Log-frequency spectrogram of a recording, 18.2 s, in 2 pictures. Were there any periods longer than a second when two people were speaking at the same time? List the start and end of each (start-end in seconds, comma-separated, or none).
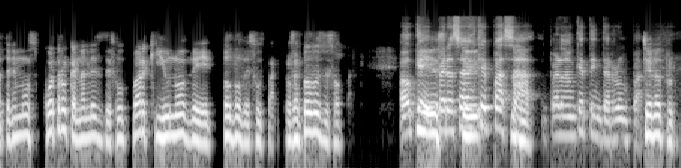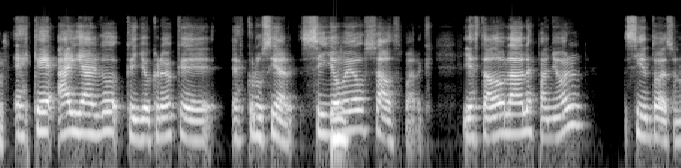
5.5-7.1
